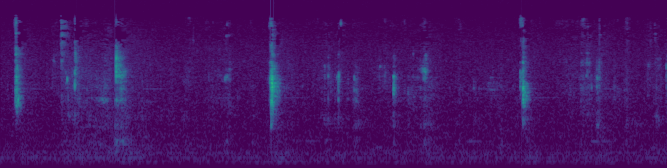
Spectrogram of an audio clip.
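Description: Close-up eating sounds of corn on the cob from a seafood boil being bitten off the cob and chewed: a series of crisp, irregular clicks and crunches, the two loudest about two and a half and five seconds in.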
